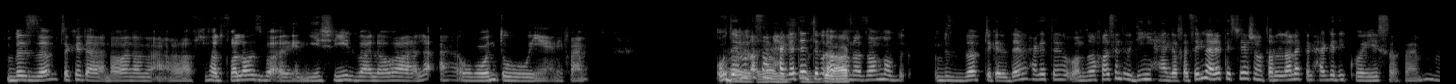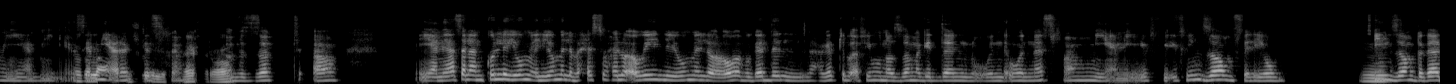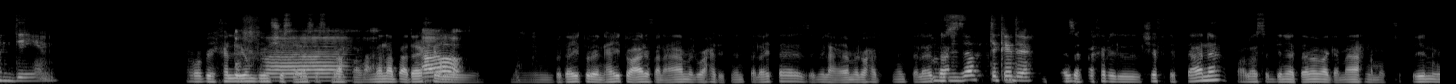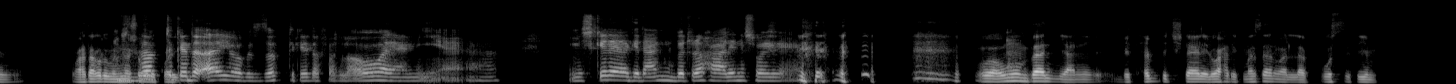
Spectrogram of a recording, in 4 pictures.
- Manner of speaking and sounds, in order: other background noise; tapping; in English: "الshift"; giggle; in English: "team؟"
- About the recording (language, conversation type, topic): Arabic, unstructured, إيه أحسن يوم عدى عليك في شغلك وليه؟
- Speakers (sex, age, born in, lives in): female, 25-29, Egypt, Egypt; male, 25-29, Egypt, Egypt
